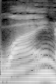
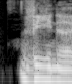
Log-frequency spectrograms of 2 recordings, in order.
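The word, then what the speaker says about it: Wiene: is it Robert Wien or Wine or? – Wiener. Vina is how you pronounce it, yeah.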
